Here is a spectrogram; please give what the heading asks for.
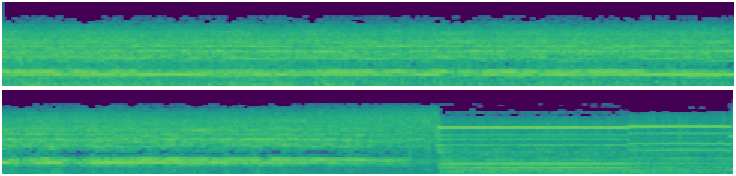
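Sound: steam train whistle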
